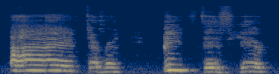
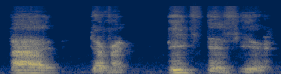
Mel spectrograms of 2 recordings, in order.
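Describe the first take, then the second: First: It is said in a cartoon-person voice. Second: It is said in a Cookie Monster voice.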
